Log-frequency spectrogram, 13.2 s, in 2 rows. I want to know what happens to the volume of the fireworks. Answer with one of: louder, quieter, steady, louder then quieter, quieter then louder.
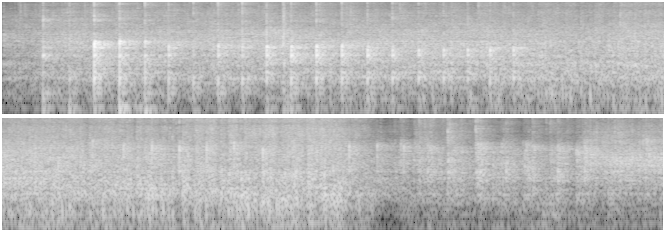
louder.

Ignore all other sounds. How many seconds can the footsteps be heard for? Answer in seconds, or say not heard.
not heard.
